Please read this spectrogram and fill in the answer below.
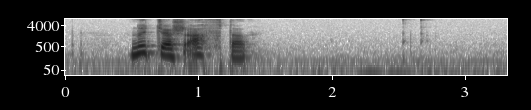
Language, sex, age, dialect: Faroese, female, 15-35, Suðurstreymoy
